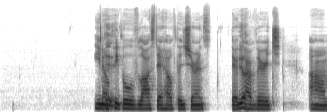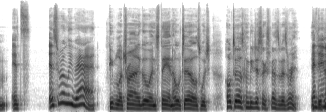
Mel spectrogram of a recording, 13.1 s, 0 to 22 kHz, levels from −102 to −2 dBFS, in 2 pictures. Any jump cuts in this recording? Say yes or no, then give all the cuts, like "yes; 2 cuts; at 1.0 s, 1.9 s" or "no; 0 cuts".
no; 0 cuts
